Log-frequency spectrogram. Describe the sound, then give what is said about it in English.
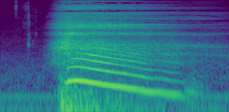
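A single voiced exhale, blown out quickly after a deep breath during a guided breathing exercise. It starts strong, then slides gradually lower in pitch and fades over about a second and a half, alone with no talk. “Take a deep breath. Blow it out quick.”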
